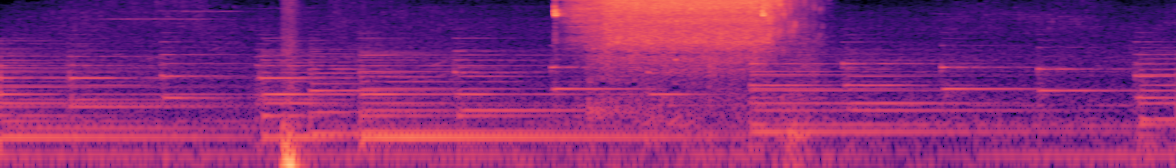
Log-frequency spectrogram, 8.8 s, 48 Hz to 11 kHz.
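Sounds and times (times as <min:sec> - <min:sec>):
steady music: 0:00.0 - 0:08.8
tap water gushing into a sink while washing a frying pan: 0:04.2 - 0:06.2.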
